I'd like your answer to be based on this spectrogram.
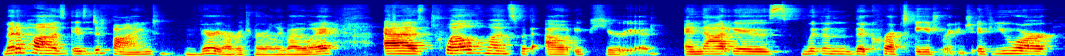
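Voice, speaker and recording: A woman's voice: fairly low pitch, unhurried, a bit bright. A woman in her forties with an American accent, chatting informally and expressively to livestream viewers as a nurse practitioner hosting a Q&A. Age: 40s. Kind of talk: casual livestream Q&A chat. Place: indoor clinic room under construction. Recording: echoey, roomy livestream sound.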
